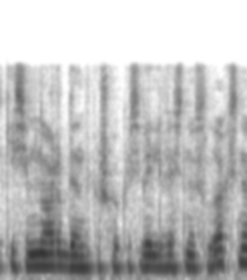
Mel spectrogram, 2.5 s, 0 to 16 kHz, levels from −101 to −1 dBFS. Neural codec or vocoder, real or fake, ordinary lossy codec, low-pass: none; real; AAC, 64 kbps; 7.2 kHz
